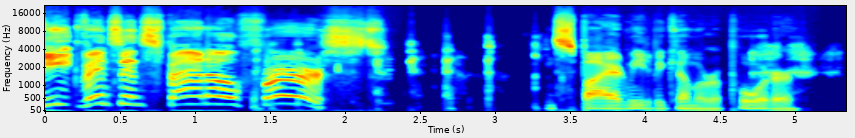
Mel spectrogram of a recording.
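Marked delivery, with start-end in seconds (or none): 0.0-2.3 very high, very slow, drawn-out yell. Retelling a moviegoer who stood up in the theater: imitating someone screaming. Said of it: "got up and screamed".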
